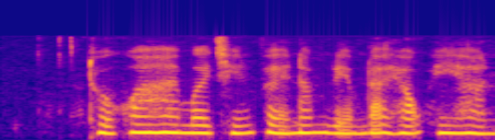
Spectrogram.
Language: Vietnamese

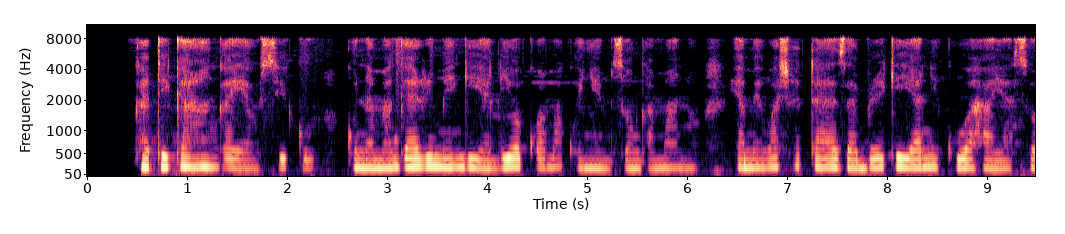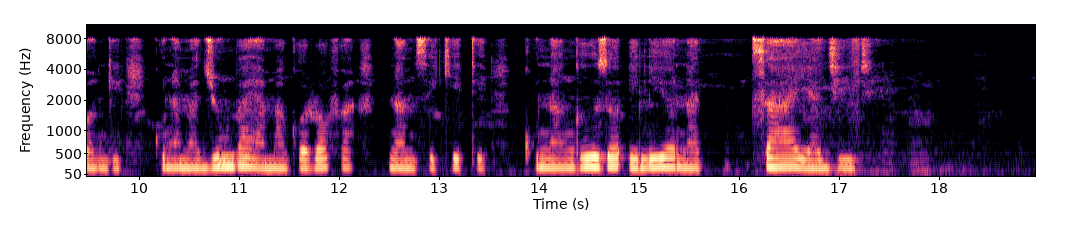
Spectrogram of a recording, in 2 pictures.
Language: Swahili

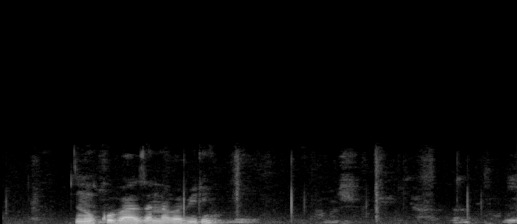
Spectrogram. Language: Kinyarwanda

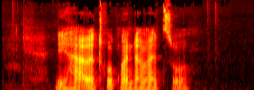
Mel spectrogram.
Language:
German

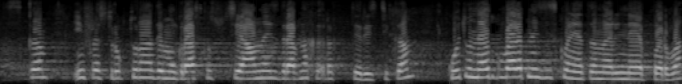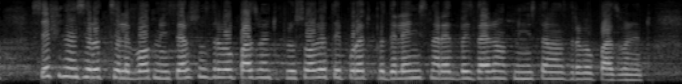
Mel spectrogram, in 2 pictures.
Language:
Bulgarian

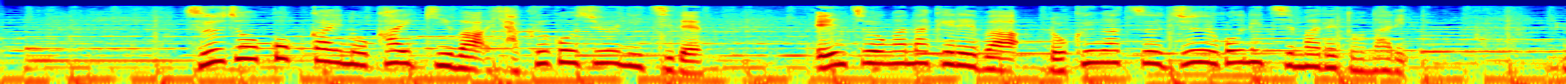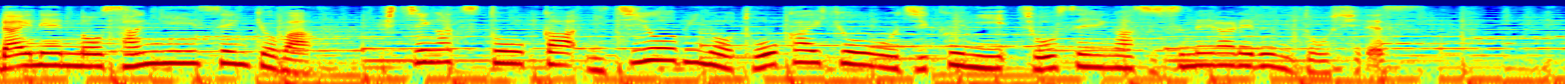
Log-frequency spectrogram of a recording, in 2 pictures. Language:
Japanese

